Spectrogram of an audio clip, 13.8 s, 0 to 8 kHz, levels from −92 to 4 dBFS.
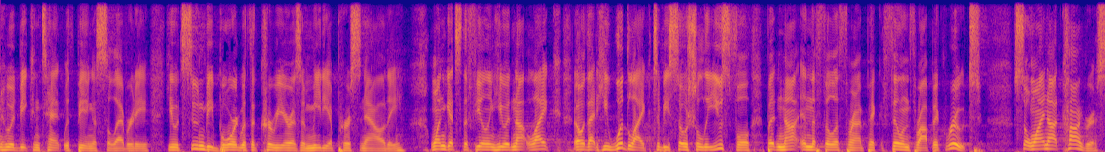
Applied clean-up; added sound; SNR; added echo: none; none; none; none.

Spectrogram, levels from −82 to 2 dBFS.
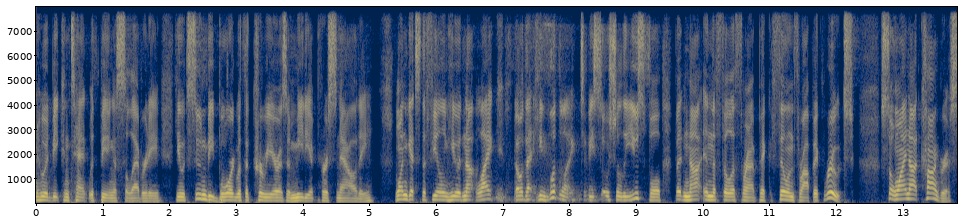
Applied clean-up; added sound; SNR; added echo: neural mask model DeepFilterNet 3.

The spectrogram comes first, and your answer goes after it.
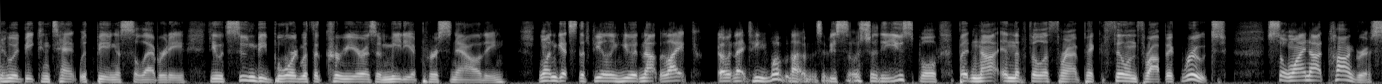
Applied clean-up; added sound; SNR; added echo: neural diffusion model UNIVERSE++.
